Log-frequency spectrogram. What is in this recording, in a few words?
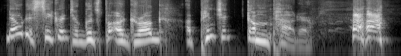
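English male, voice; Pirates Of The Caribbean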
